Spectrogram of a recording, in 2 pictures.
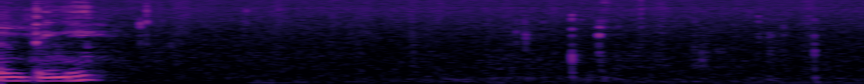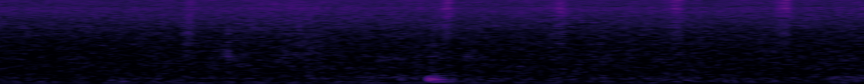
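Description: A makeup sponge pats softly against skin.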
